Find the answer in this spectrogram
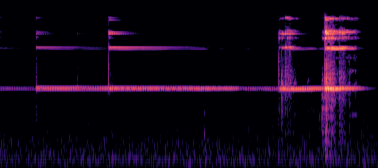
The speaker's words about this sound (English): You can all take a couple of minutes to write about this, and when you hear the bell, just come back.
